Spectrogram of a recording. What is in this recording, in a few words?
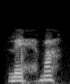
cow, Finnish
